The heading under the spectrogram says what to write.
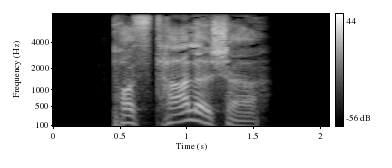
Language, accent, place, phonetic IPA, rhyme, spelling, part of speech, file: German, Germany, Berlin, [pɔsˈtaːlɪʃɐ], -aːlɪʃɐ, postalischer, adjective, De-postalischer.ogg
- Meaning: inflection of postalisch: 1. strong/mixed nominative masculine singular 2. strong genitive/dative feminine singular 3. strong genitive plural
